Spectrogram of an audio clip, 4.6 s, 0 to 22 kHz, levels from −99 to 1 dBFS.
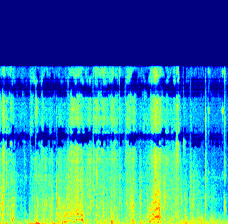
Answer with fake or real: fake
